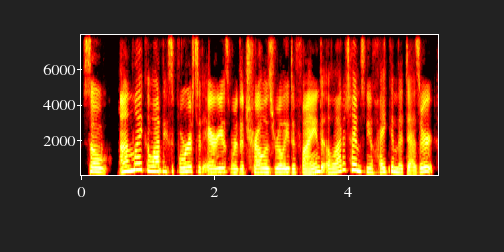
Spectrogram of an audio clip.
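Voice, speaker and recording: Middle-aged woman, friendly travel-tips host, higher voice, dry room. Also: quick pace, dry recording, poor audio. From Utah. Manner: friendly, laughs easily. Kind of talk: casual travel tips to camera.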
